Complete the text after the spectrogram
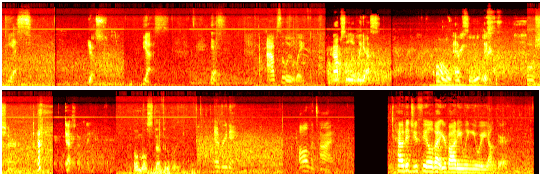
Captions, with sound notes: Yes. ..Yes. Yes. Yes. Absolutely. Absolutely yes. Oh..absolutely. Oh, sure. *laughs* Definitely. Oh most definitely. Every day. All the time. How did you feel about your body when you were younger?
